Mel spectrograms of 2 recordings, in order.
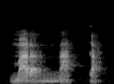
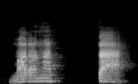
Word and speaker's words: Maranata: irmãos em separado e eles dão a tônica na penúltima sílaba na palavra na frase Maranata e os católicos dizem Maranata com a tônica na última sílaba não importa somos todos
